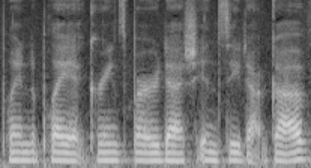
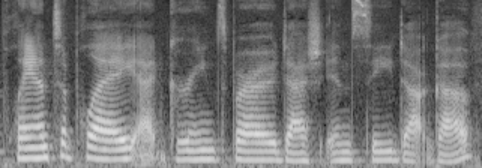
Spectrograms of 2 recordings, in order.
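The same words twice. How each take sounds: First: It is said at normal speed. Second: It is said more slowly.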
